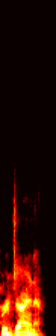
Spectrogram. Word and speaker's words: Regina: Like Queen Regina, but it's got it. It's pronounced Regina.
